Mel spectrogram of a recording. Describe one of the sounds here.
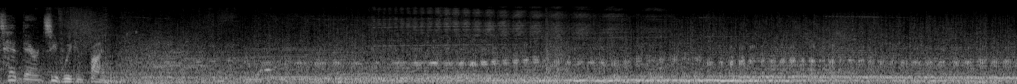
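A hovering vehicle's engine hums steadily as it speeds along.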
